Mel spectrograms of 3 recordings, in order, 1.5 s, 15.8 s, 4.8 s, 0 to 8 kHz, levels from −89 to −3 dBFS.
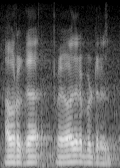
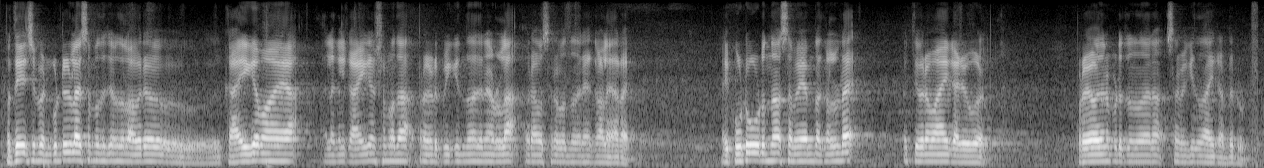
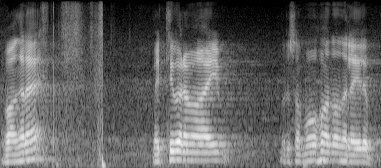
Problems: background sounds at intervals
